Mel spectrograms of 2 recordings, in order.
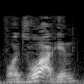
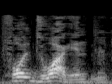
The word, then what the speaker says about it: Volkswagen: Estas son autopartes que van a fábricas de autos, por ejemplo, Volkswagen. Volkswagen. – Qué bien que los pronuncie. – Sí, pues estuve de intercambio 2 años en Alemania.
